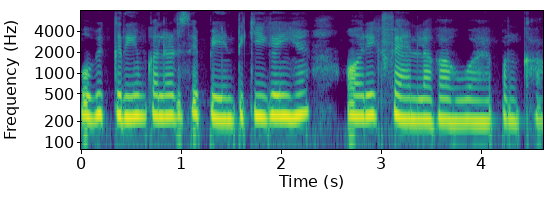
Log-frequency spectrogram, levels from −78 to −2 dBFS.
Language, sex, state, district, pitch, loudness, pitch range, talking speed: Hindi, female, Maharashtra, Chandrapur, 235 Hz, -15 LUFS, 215-245 Hz, 205 wpm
